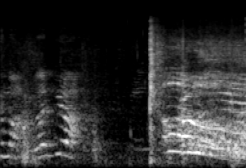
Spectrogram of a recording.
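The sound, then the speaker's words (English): A single loud, sharp slap cracks out midway through a wrestling match between Max Carnage and Dino Benjamin, preceded by a man's excited commentary and followed by a burst of voices and crowd noise. “The slap heard round the spire.”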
